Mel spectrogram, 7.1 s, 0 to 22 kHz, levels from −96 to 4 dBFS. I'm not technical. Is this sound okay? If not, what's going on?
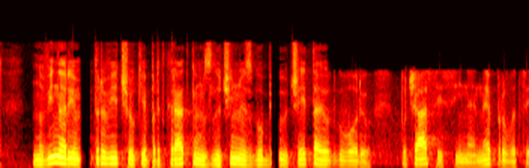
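No. The speech was likely sent through low-delay AAC compression, the kind video calls use, so the voice sounds rough and grainy throughout.

Twice, chunks of the stream were lost and the player filled them with silence. This is AAC frame loss with muting, heard as soft-edged gaps from 1.04 to 1.20 s and from 3.59 to 3.72 s, right after "pred kratkim v zločinu".

At 4.34 s the recording switched its input to a poorer device, probably another microphone or a headset, with no gap at the switch. From there to the end the voice is duller and muffled, with nothing above 3.8 kHz. It is also a little quieter, with a faint new background noise.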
